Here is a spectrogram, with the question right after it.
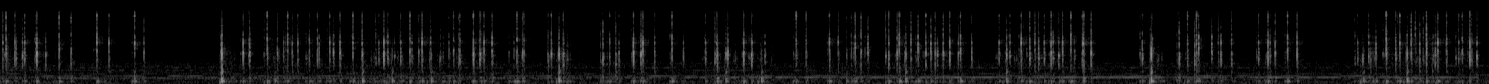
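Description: Fingertips type continuous key presses on a Bakeneko65, a 65% mechanical keyboard with a hollow aluminum case, Durock lavender switches and pink plastic keycaps. Rapid, bright, clacky keystrokes come in quick bursts, each decaying almost instantly, with brief pauses between runs and a faint steady hum underneath.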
